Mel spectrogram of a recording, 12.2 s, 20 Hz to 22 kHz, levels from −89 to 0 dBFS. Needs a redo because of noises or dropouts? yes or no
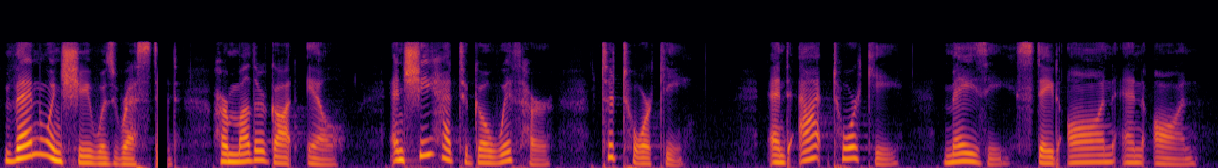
yes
